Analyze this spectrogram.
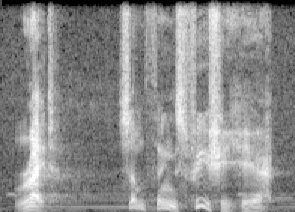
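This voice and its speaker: A man puts on a raspy character voice at a fairly low pitch. Background noise is clearly heard. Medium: video game.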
